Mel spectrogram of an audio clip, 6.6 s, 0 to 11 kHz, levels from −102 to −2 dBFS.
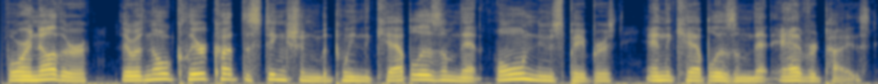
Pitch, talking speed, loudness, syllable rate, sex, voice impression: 160 Hz, 175 wpm, -17 LUFS, 6.3 syllables/s, male, masculine, adult-like, tensed, powerful, clear, slightly fluent, intellectual, calm, wild, lively, slightly strict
